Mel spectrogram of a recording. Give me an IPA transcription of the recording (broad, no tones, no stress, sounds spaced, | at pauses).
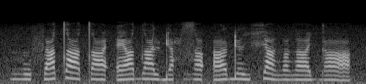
ɦ ʊ f ə tˤ ə˞ tˤ æ ʔ æ dˤ ə˞ l ɖ ɪ ħ zˤ ə ʔ ɑ ɖ ə i̯ x ɪ ðˤ ʊ ðˤ ɛ i̯ ɡ ɑ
